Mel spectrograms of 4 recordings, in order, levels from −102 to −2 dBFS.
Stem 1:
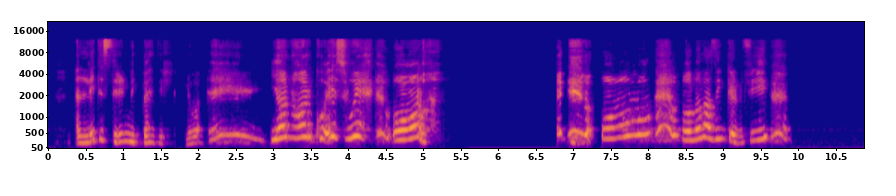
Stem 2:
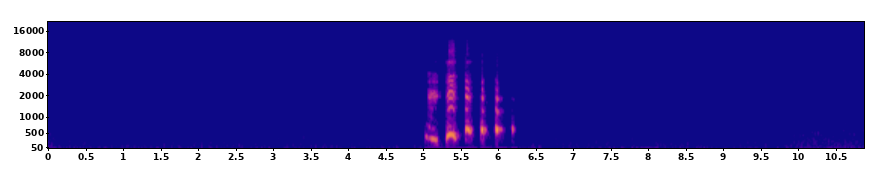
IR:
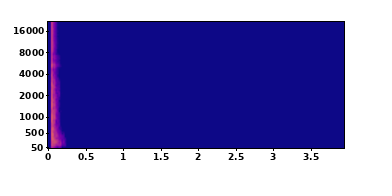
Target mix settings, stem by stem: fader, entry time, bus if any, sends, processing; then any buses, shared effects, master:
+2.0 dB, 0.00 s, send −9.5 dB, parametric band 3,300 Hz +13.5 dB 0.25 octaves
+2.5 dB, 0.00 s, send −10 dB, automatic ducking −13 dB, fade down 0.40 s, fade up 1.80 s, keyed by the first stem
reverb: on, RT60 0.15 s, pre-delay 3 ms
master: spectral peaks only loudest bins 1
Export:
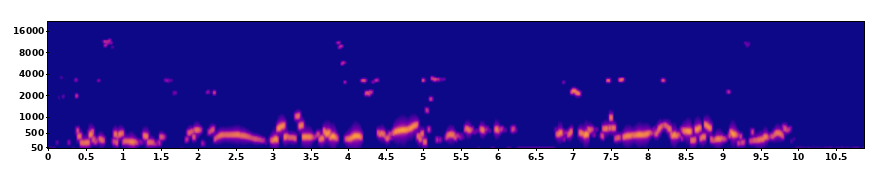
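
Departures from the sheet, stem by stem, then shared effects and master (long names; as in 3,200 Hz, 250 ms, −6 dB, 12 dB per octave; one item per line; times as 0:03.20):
stem 1: send −9.5 dB → −17 dB
reverb return −7.0 dB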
